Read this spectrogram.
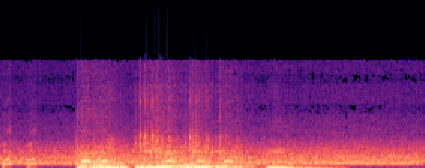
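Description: Football players grunt and thud as they collide in a tackle.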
